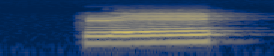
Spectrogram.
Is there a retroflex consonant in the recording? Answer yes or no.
yes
